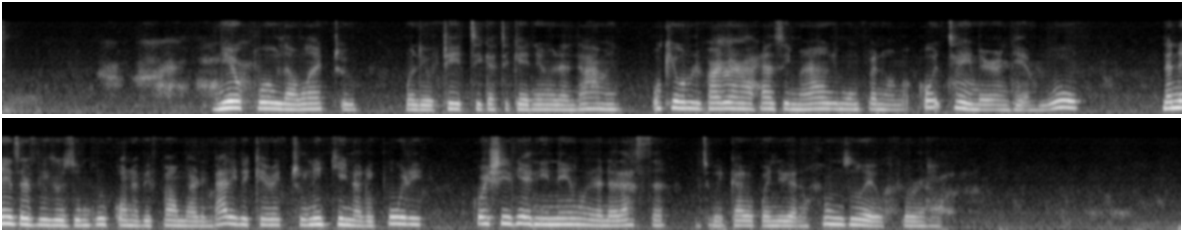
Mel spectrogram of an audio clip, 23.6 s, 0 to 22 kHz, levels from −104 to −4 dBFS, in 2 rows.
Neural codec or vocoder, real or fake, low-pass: codec, 24 kHz, 0.9 kbps, WavTokenizer, small release; fake; 10.8 kHz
